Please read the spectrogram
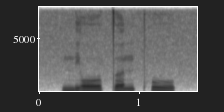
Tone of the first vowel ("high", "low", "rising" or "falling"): rising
